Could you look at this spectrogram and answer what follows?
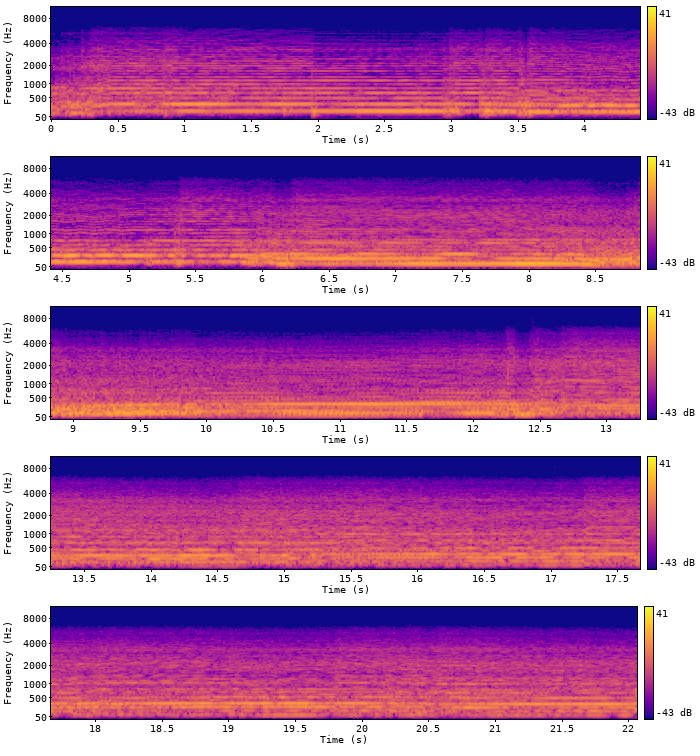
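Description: Sustained electric guitar chords and melodic lines in a distorted, effected tone, a Lexicon multi-tap delay ping-ponging echoing repeats across two cabinets, playing steadily and loudly throughout with no talking.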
